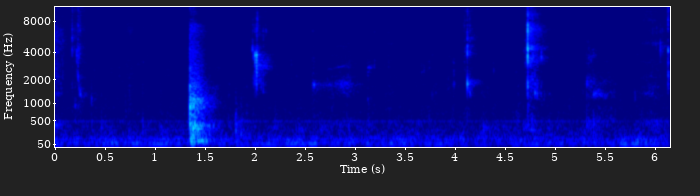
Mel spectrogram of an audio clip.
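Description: Faint chewing of a soft gummy candy, with a few short, soft wet mouth sounds, the loudest about a second and a half in.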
